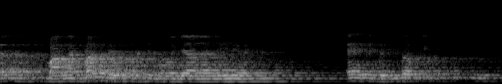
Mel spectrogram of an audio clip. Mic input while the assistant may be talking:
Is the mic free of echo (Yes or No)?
No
